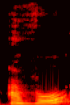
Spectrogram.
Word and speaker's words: avô: The meaning is different and the way of pronouncing is also different, because avó, I'm opening my mouth. Avô, I am closing it.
